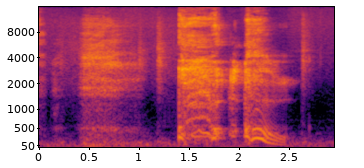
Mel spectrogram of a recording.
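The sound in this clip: Throat clearing from phlegm by someone recovering from a cold: a softer rasp gives way to two harsh, partly voiced clearing bursts, with no words spoken.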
